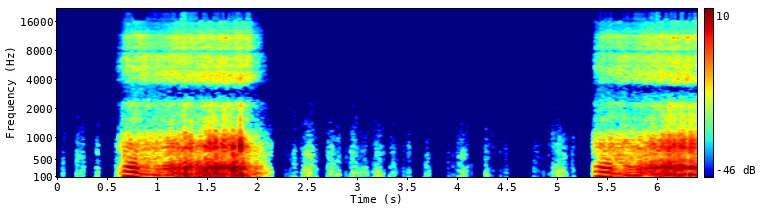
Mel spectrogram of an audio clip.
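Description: Loud rattling snores on breathing in, separated by a quiet stretch with soft clicking breath noises; ordinary snoring during sleep.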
